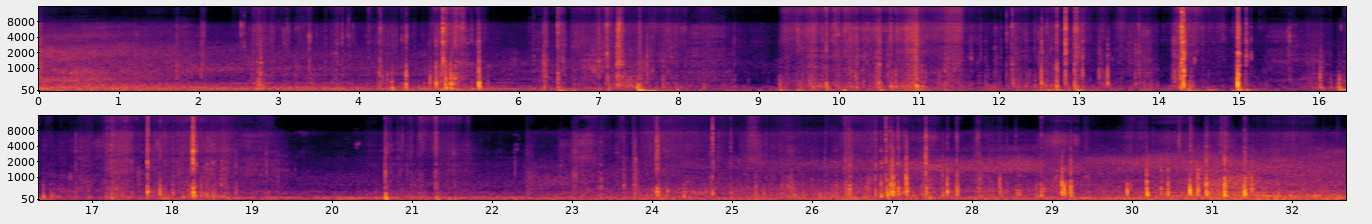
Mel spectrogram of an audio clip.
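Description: Scattered clicks, knocks and rustling as a child car seat is unlatched and lifted out of a car's back seat.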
